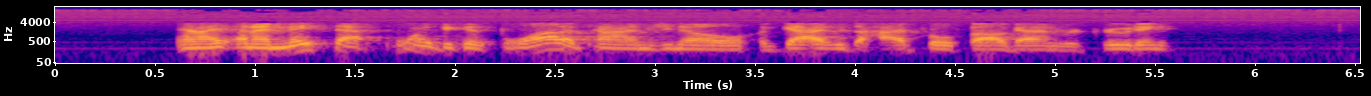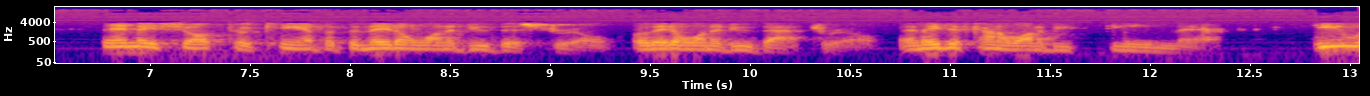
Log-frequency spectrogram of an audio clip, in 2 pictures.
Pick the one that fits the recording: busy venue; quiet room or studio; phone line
phone line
